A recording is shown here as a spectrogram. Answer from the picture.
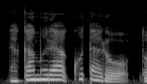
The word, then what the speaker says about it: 中村小太郎: その他、お客様の耳になまって聞こえてしまいそうなのは、尾上松也、中村小太郎、坂東彌十郎です。松也は尾上松也ではなく尾上松也と平らに言います。小太郎は小太郎ではなく中村小太郎と初めにアクセントがきます。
